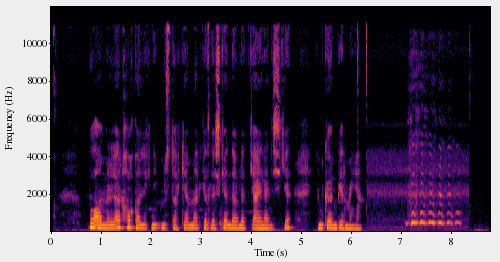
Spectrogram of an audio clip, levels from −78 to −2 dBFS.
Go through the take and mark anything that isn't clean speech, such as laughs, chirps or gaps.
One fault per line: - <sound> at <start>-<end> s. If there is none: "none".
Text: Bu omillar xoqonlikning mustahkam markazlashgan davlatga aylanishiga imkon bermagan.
- laugh at 7.1-8.3 s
